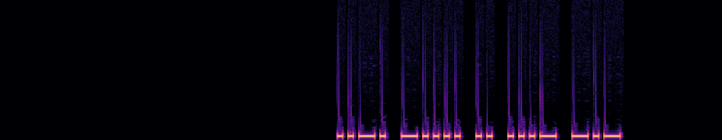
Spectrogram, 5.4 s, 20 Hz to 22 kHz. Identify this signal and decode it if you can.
Morse code, heard as a keyed tone, about 30 wpm, 700 Hz. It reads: F6IVK
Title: DXCC-100 Call Signs - 5 Characters - Repeated 3x - 30wpm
